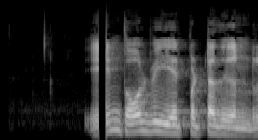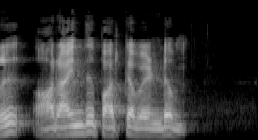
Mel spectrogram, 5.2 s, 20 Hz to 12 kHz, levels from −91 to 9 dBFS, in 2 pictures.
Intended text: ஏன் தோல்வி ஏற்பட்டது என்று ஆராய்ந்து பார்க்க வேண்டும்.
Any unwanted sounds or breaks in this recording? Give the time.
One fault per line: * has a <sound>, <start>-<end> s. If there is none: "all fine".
* has a dropout, 1.0-1.1 s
